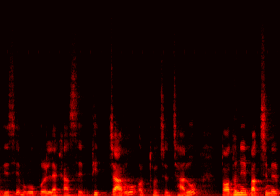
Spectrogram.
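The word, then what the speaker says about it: 빗자루: এবার তার পাশে এখানে ঝাড়ু দেখা যাইতেছে, গোল চিহ্ন মার্ক করে দিয়েছে এবং উপরে লেখা আছে ফিচ্চারু অর্থ হচ্ছে ঝাড়ু। তধনির বাচ্চিমের পরে যখন জিউত আসে তখন জটা চ উচ্চারণ হয়।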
